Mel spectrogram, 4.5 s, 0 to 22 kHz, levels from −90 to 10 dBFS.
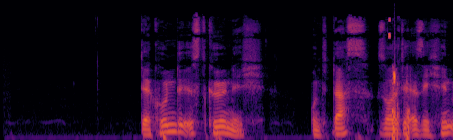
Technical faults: DAB burbling

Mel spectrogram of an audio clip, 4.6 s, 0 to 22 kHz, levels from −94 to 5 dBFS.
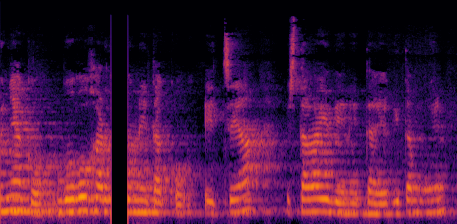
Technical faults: playback stall

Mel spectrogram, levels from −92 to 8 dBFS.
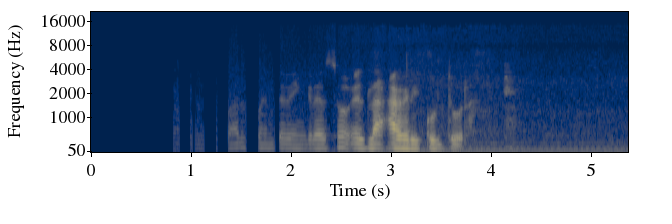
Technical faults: truncation distortion on a fade

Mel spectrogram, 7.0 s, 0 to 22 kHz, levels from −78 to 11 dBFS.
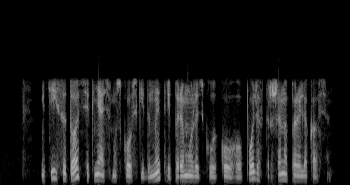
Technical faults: none

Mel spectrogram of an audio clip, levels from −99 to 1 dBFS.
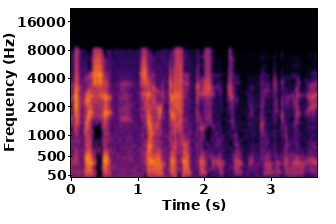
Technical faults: short concealed packet loss; repeated packet loss (robotic sound)

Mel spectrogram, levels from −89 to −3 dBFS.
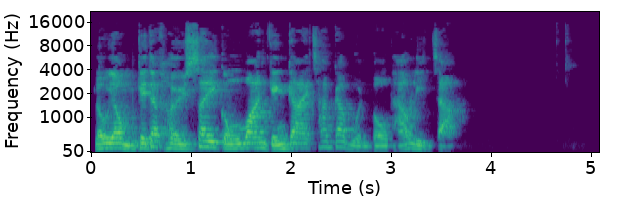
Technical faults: sudden gain jump

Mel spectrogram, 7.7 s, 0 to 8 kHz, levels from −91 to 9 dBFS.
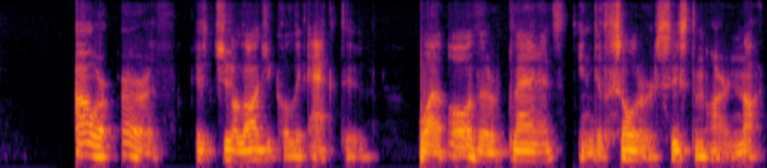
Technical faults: short concealed packet loss; burst of packet loss

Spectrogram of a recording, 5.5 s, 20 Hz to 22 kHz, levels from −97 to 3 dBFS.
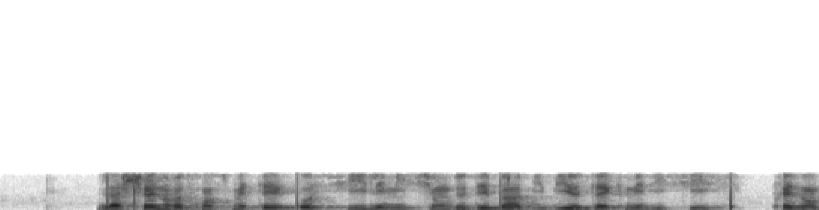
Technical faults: Bluetooth CVSD headset codec; loud pop

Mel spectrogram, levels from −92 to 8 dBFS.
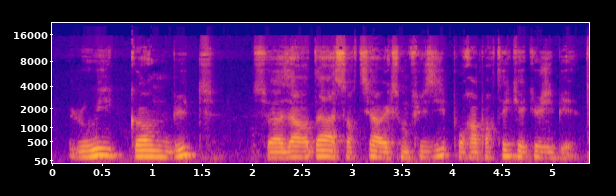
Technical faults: none

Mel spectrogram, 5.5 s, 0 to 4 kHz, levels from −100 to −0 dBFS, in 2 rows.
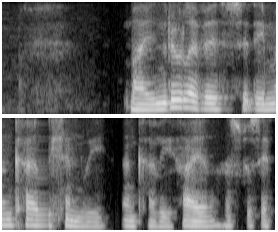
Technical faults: burst of packet loss

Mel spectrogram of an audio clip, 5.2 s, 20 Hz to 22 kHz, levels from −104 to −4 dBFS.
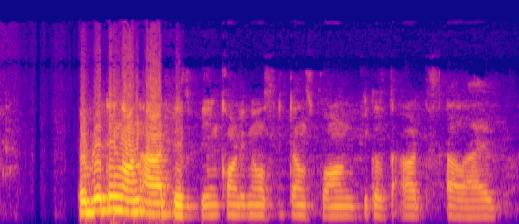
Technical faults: microphone overload; microphone volume stepped down; short concealed packet loss

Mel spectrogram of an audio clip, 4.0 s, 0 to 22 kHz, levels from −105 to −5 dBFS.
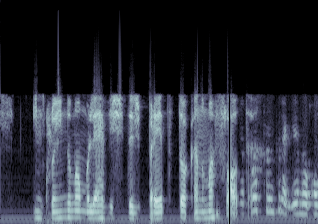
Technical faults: packet loss filled with silence

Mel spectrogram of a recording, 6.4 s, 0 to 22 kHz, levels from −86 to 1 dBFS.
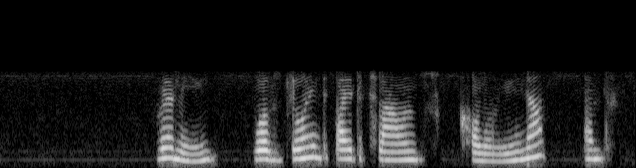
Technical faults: tandem speech coding

